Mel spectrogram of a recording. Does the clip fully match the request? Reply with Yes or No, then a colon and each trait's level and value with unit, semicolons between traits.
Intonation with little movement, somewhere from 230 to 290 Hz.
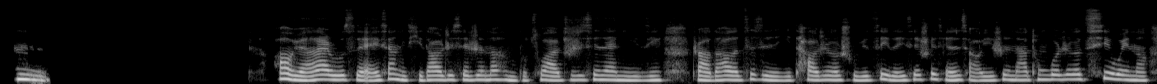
No: narrow, 2.0 semitones; high, 205 Hz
